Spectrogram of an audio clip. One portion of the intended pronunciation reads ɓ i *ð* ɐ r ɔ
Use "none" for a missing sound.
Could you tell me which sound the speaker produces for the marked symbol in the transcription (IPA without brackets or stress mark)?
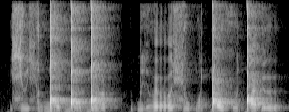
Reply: ð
